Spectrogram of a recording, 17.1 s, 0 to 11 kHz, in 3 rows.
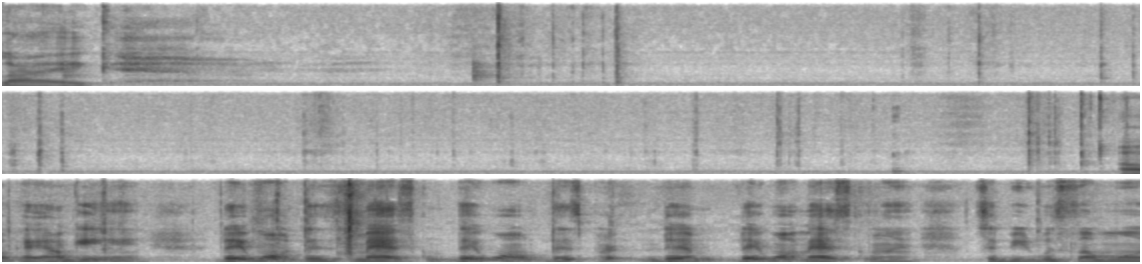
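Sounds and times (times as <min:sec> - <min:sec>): low steady hum: 0:00.0 - 0:17.0
cards being shuffled: 0:04.5 - 0:06.1, 0:07.1 - 0:10.0, 0:10.8 - 0:12.0.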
